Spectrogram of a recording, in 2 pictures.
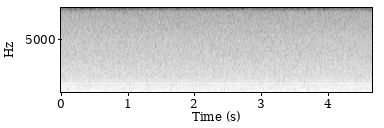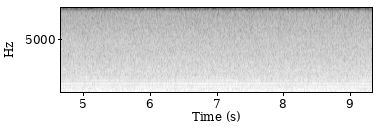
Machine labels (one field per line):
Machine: fan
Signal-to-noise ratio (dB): 0 dB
